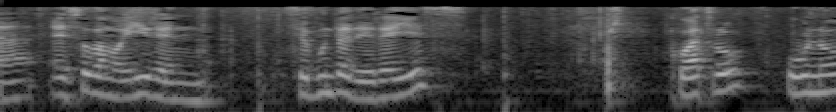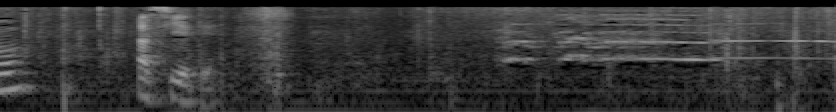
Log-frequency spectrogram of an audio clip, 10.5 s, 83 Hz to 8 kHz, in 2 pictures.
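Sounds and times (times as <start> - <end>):
faint hum: 0.0 - 10.4
speech: 0.3 - 2.9, 4.2 - 7.1
rooster crowing: 8.3 - 10.4.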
